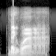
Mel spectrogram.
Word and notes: beware: British English

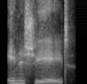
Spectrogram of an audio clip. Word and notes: initiate: Indian

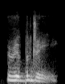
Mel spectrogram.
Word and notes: ribaldry: Indian

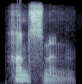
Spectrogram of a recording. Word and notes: huntsman: British English

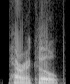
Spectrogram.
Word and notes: pericope: American English

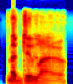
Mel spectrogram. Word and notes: modulo: British English

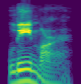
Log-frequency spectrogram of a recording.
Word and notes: lemur: American English

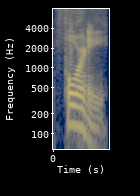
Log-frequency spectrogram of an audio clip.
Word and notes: forty: American English

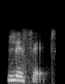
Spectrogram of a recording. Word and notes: licit: Indian

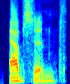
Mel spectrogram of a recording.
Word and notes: absinth: American English

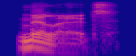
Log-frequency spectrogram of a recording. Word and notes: millet: British English

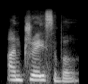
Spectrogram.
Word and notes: untraceable: Indian

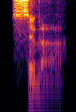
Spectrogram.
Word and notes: Siva: British English

